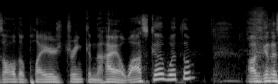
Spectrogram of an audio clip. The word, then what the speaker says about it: ayahuasca: they drink their Ayahuasca you're not saying it right say it Waltz Ayahuasca that's how you get to say that one wasn't very good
